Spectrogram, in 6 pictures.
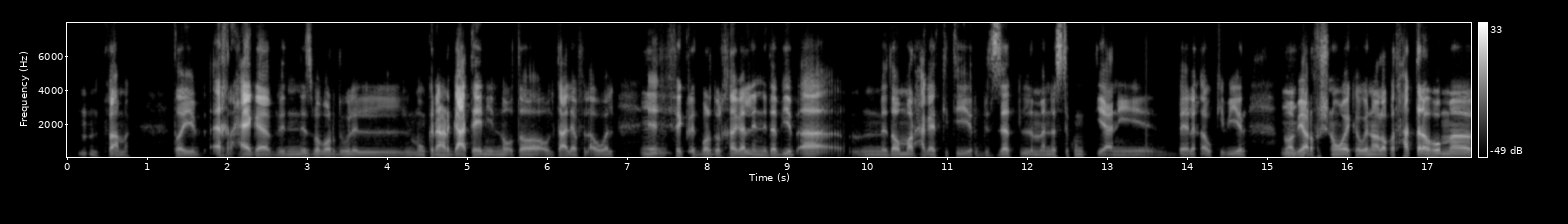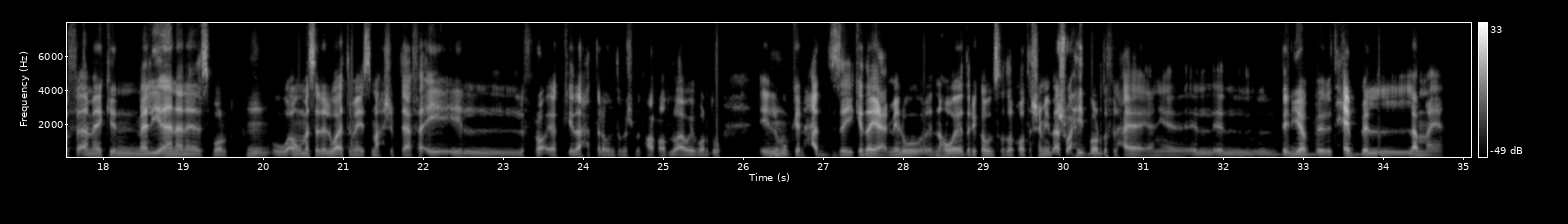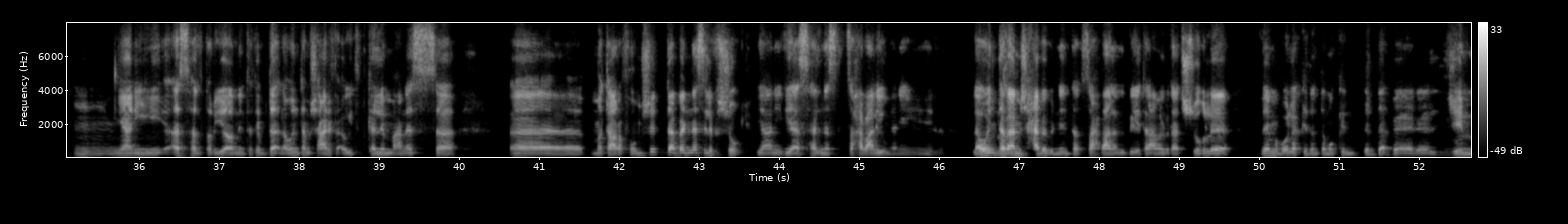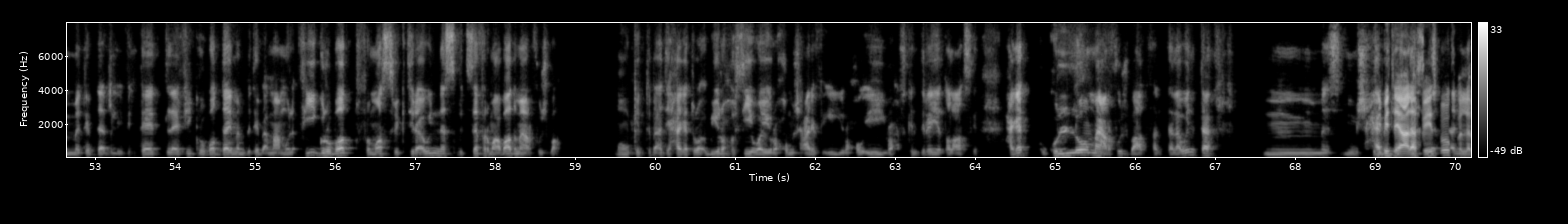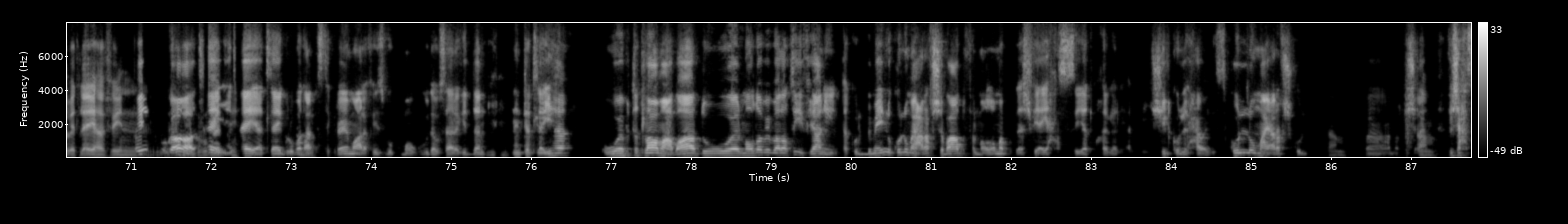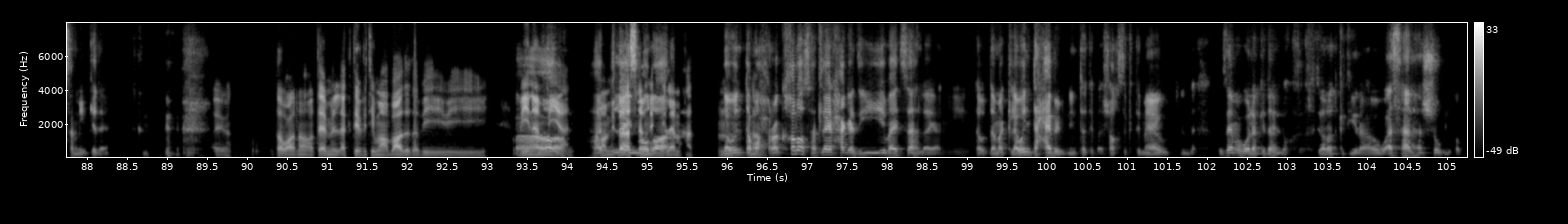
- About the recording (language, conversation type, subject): Arabic, podcast, إزاي تقدر تكوّن صداقات جديدة وإنت كبير؟
- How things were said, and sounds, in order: in English: "بالgym"; in English: "بالإيڤنتات"; in English: "جروبات"; in English: "جروبات"; unintelligible speech; in English: "الجروبات"; unintelligible speech; other background noise; laugh; in English: "activity"; tapping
